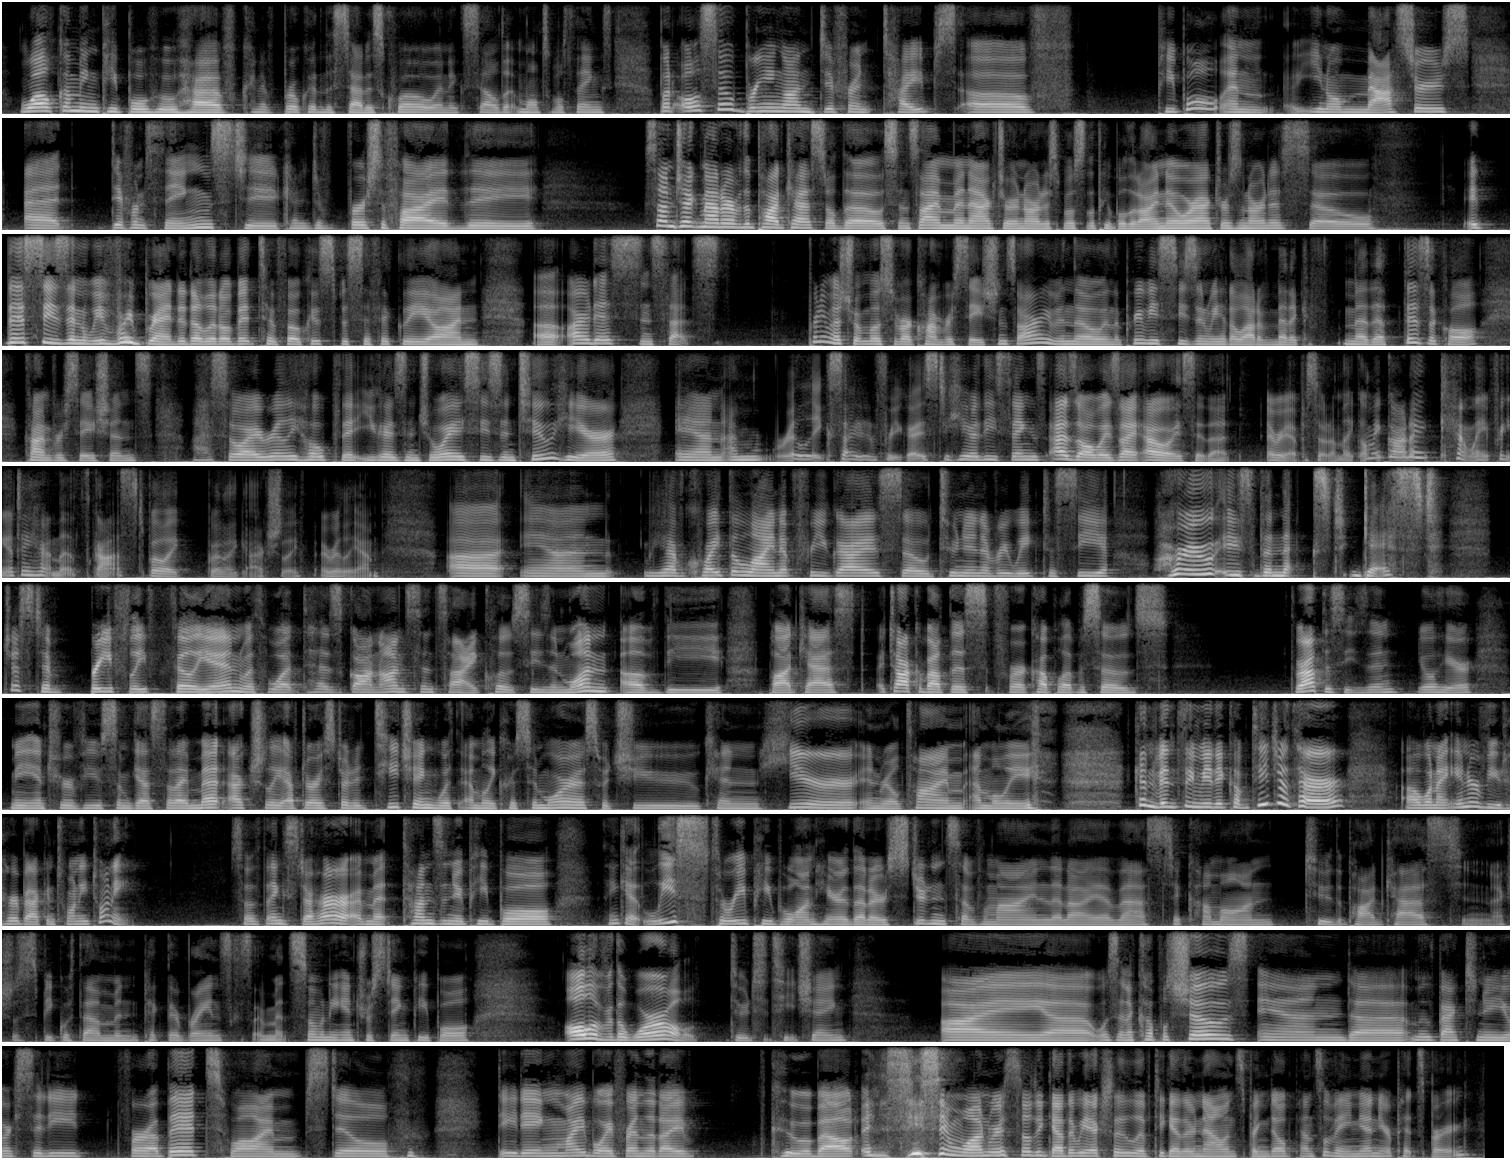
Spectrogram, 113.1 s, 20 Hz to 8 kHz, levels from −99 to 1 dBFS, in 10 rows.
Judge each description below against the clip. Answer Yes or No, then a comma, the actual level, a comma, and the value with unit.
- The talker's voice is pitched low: No, high, 190 Hz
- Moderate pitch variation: Yes, average, 3.6 semitones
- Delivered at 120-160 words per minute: No, average, 185 wpm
